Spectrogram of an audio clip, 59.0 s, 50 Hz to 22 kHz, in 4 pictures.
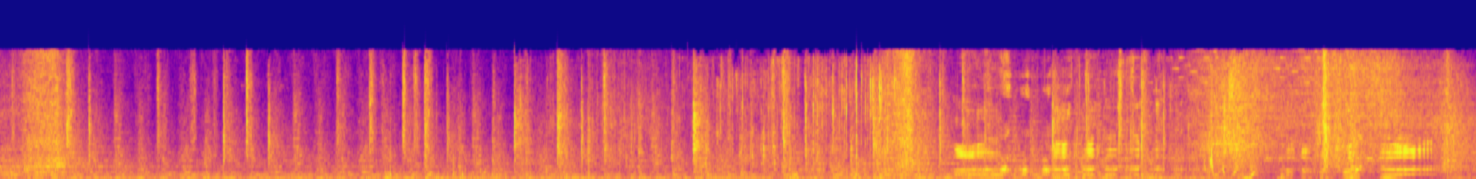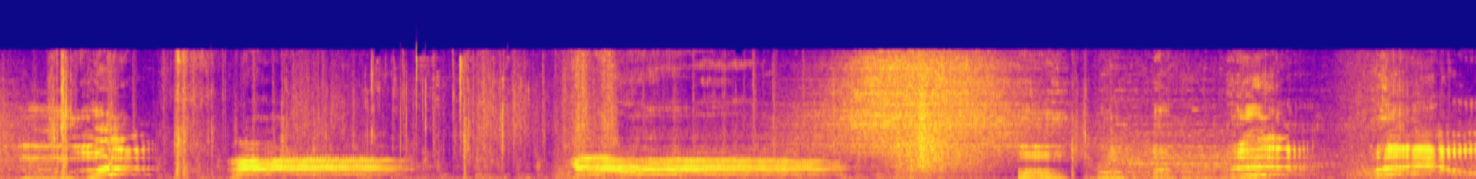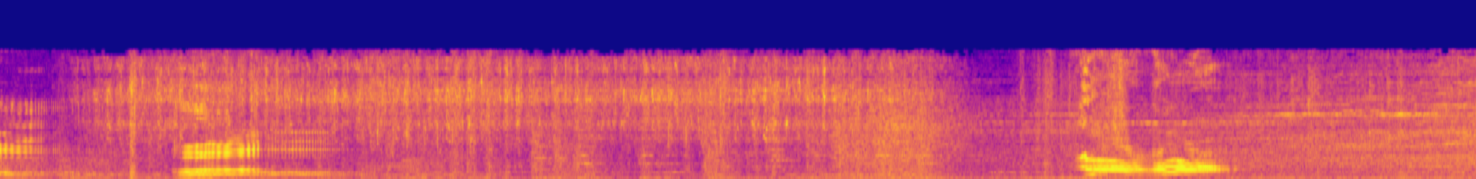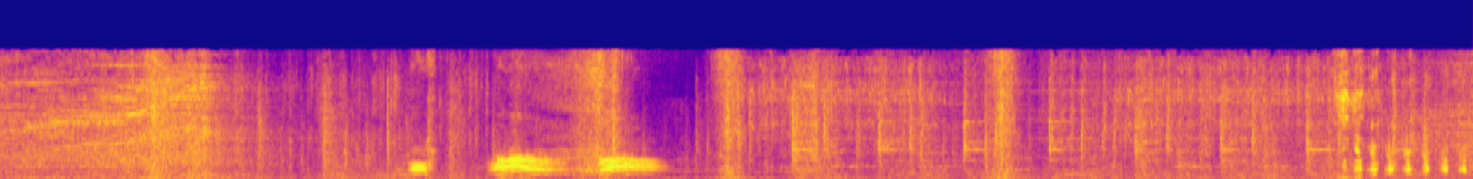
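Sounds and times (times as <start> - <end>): background music: 0.0 - 59.0
cartoon character crying out: 40.3 - 41.9.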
